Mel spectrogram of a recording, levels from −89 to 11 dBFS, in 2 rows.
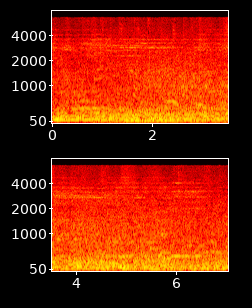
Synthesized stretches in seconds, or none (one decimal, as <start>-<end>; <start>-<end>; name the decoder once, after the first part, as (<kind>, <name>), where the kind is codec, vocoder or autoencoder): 0.0-1.1 (codec, SNAC); 2.9-4.0; 4.6-5.9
